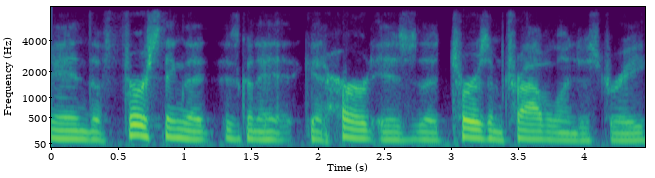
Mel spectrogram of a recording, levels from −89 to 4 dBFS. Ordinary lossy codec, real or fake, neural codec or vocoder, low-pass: Opus, 32 kbps; real; none; 7.2 kHz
